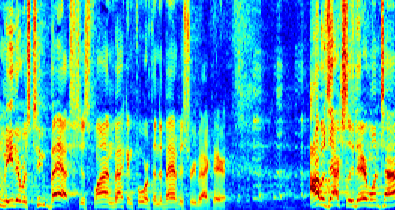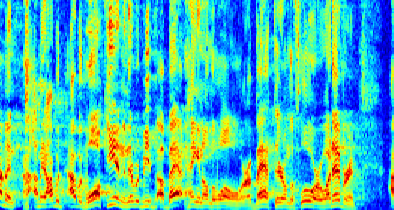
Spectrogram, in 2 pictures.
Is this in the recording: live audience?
yes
